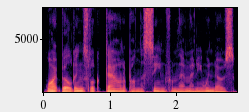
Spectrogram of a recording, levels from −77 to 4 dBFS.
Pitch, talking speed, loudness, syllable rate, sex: 85 Hz, 245 wpm, -19 LUFS, 6.3 syllables/s, male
